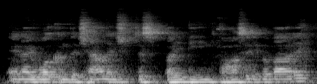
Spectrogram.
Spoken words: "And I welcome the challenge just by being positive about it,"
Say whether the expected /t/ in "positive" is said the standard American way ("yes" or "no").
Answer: yes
